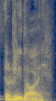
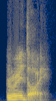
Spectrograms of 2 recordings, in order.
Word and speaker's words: Ridoy: Let me give it uh, a go. it's Ridoy. Ridoy.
